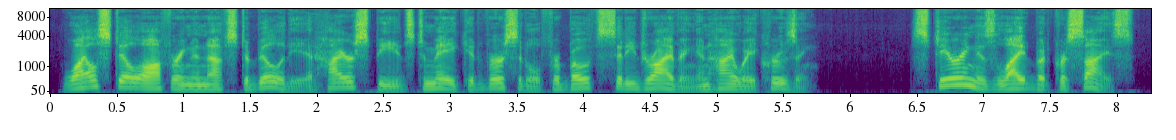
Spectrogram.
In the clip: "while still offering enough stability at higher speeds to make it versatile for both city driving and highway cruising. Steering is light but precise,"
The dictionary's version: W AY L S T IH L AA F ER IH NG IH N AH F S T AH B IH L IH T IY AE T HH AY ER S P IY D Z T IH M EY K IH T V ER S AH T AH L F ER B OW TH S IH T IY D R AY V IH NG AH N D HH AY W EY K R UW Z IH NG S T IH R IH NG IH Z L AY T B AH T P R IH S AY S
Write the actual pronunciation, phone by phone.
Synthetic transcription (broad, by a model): W AY L S T IH L AA F ER IH NG IH N AH F S T AH B IH L IH T IY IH T HH AY ER S P IY D Z T IH M EY K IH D V ER S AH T L F ER B OW TH S IH T IY D R AY V IH NG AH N HH AY W EY K R UW Z IH NG S T IH R IH NG IH Z L AY T B AH T P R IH S AY S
